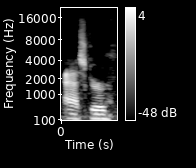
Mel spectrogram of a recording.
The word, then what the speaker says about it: Askr: and I want to bring up the term Asker Yggdrasil. Now, when I say Asker, it's spelled ASKR and then Yggdrasil.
